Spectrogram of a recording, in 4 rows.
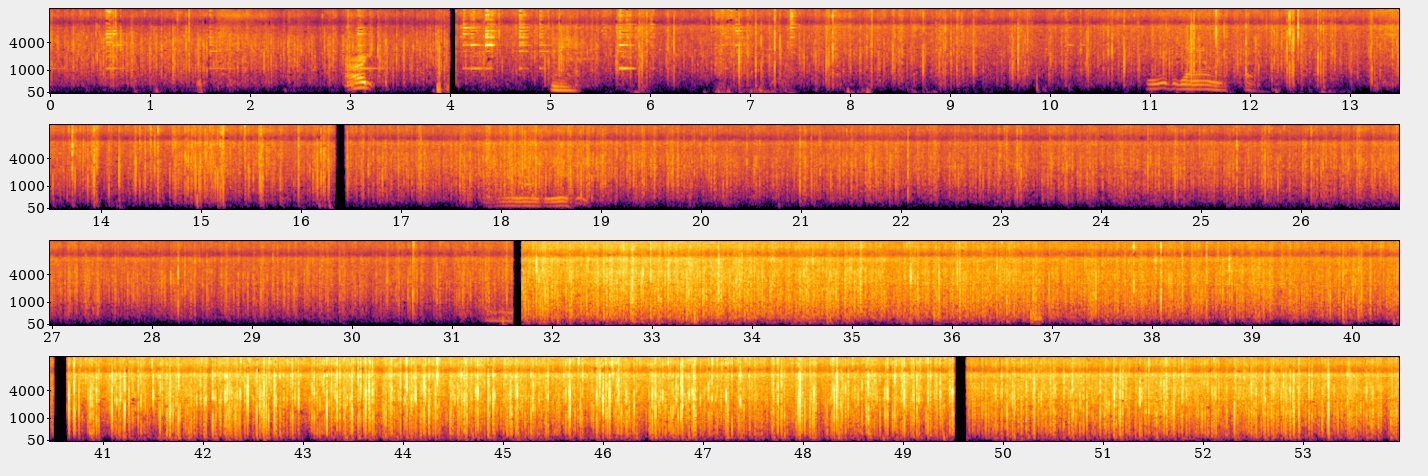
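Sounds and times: rain falling: 0:00.0 - 0:53.9.

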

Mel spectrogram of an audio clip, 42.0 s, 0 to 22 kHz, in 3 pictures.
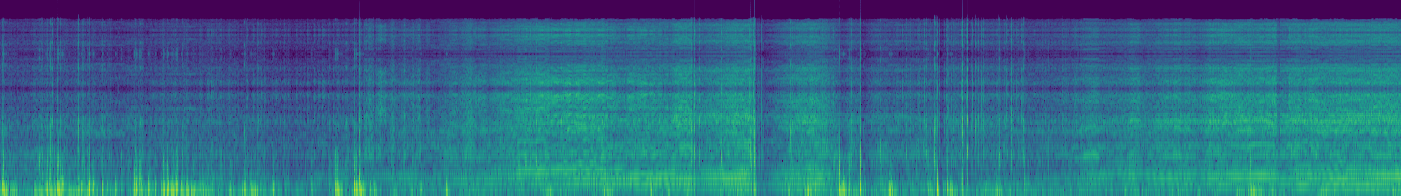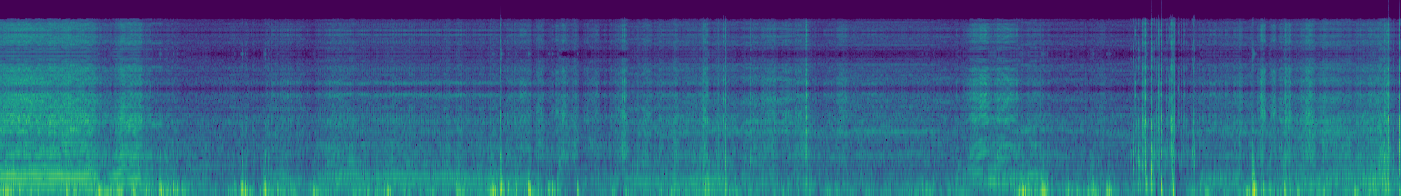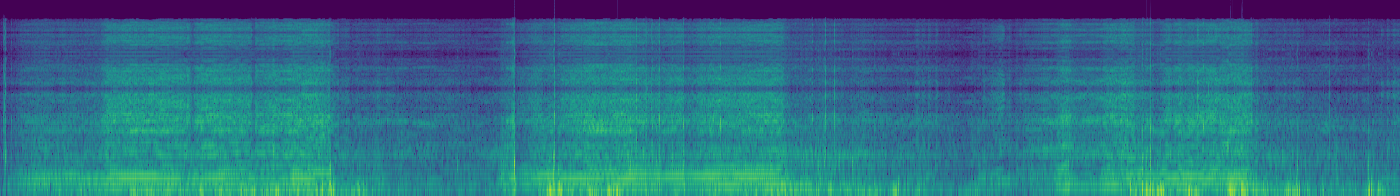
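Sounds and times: wind rumble: 0:00.0 - 0:04.5
dirt bike engine revving: 0:00.0 - 0:42.0.

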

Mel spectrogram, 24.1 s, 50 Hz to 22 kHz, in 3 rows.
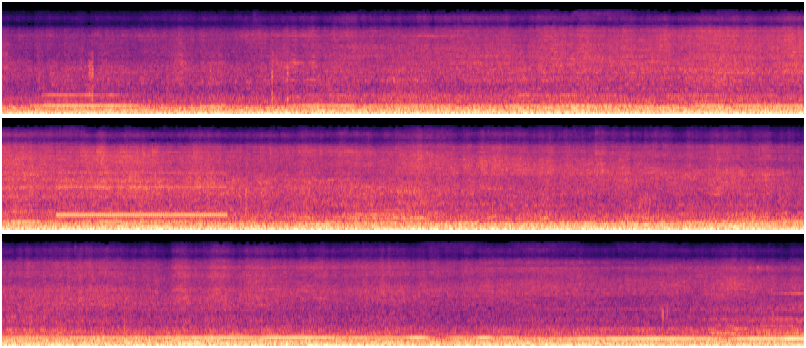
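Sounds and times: freight train wheels rumbling: 0:00.0 - 0:24.0
faint steady whine: 0:07.2 - 0:11.0.

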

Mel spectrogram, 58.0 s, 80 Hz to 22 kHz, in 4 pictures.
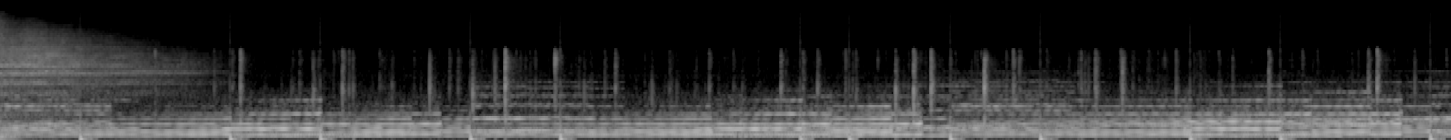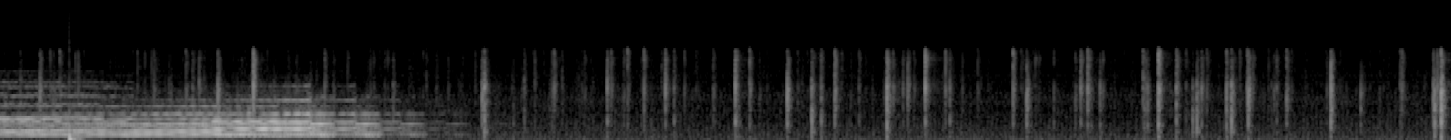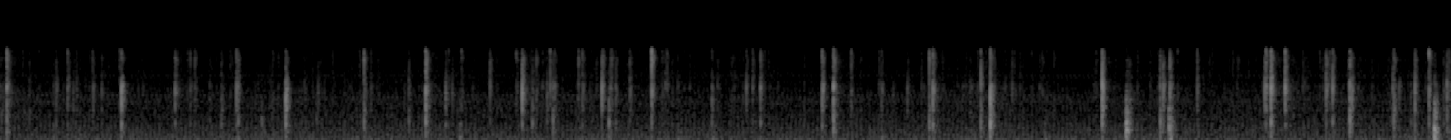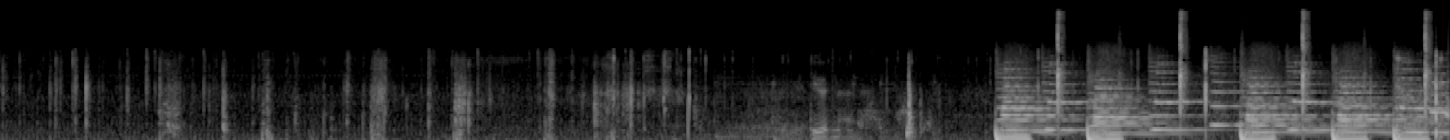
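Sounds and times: campfire crackling and popping: 0:00.0 - 0:58.0.

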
